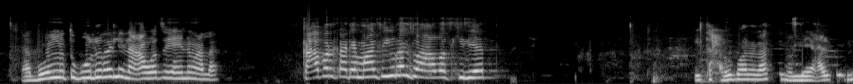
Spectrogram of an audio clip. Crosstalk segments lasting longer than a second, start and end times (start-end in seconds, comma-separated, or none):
none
